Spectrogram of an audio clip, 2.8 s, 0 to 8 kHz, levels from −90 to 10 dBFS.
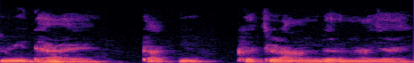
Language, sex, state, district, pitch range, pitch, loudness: Hindi, male, Uttar Pradesh, Jalaun, 120-130 Hz, 125 Hz, -17 LUFS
